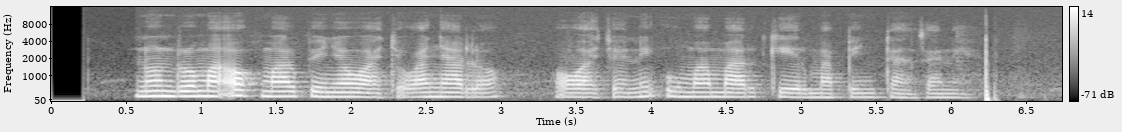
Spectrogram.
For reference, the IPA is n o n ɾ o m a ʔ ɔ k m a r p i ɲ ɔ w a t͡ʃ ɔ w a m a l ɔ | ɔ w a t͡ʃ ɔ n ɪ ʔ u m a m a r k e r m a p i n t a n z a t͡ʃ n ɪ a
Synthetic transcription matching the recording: n o n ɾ o m a ʔ ɔ k m a r p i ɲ ɔ w a t͡ʃ ɔ w a ɲ a l ɔ | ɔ w a t͡ʃ ɔ n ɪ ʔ u m a m a r k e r m a p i ɲ t a n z a n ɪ a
